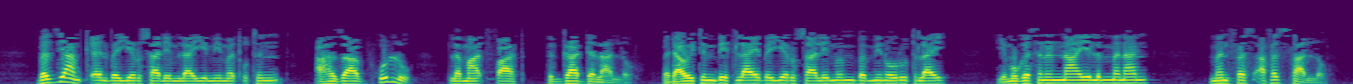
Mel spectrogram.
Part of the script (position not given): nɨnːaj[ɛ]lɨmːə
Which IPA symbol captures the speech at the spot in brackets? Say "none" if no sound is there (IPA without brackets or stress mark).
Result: ɛ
